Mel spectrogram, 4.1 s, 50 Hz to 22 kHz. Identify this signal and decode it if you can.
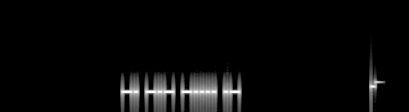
Morse code, heard as a keyed tone, about 40 wpm, 700 Hz. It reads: NK6A
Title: NA SOTA Chaser Callsigns 40wpm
